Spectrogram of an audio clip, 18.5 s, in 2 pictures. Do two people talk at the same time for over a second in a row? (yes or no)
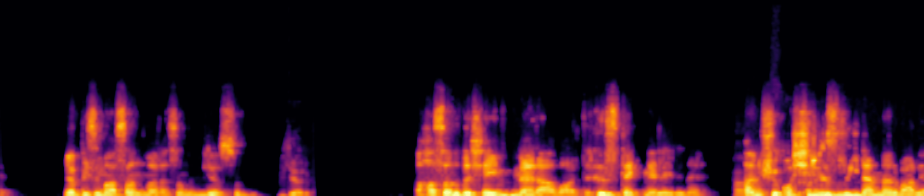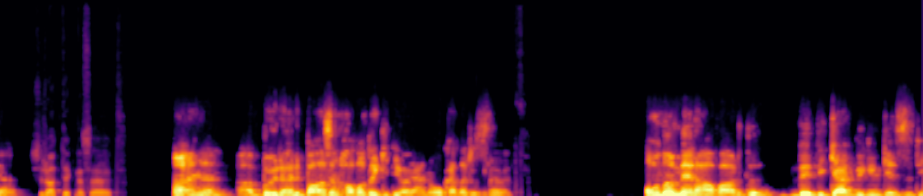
yes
